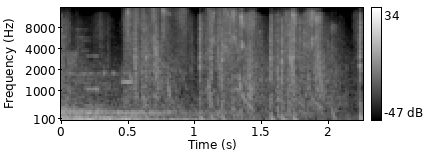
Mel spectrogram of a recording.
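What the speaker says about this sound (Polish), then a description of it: "Z dołu gdzieś ktoś strzela." Gunfire from a Fortnite match, a rapid, dense burst of shots that is fairly faint and distant, with no talk over it.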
